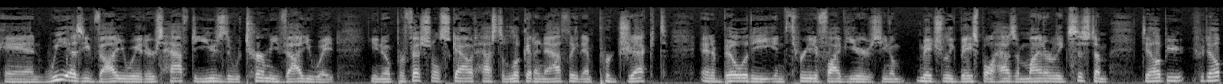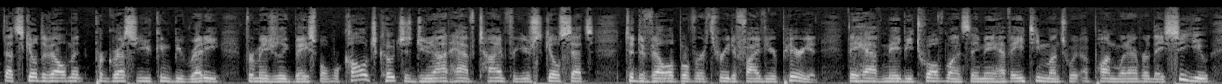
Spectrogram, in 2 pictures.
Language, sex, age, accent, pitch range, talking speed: English, male, 20-39, American, 135-155 Hz, 225 wpm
